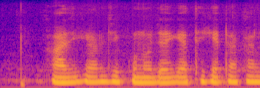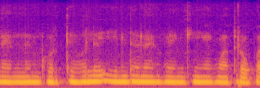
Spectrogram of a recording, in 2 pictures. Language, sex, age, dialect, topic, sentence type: Bengali, male, 25-30, Western, banking, statement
